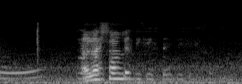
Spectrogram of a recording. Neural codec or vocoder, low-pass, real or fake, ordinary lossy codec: codec, 44.1 kHz, 7.8 kbps, Pupu-Codec; 7.2 kHz; fake; none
